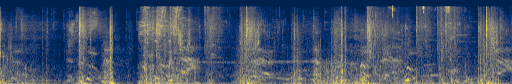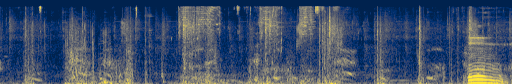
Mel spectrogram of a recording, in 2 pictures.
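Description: Heavy punches and kicks thud and smack in quick bursts.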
